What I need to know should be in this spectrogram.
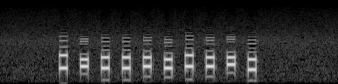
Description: DTMF, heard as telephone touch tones, dialled by machine, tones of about 80 ms. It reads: 6755849801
